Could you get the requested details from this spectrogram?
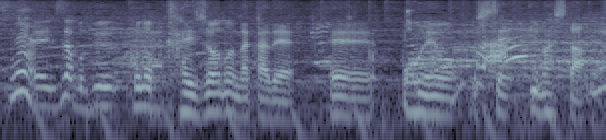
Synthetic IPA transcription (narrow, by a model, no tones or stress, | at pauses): need͡ʑi̥t͡s̪ɨɯβabo̞k̬ɯ̟ko̞no̞kʰaiʑo̞ːno̞nakad̪e̞ː | õ̞ːẽɰ̃o̞ɕi̥t̪e̞imaɕi̥t̪a̰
